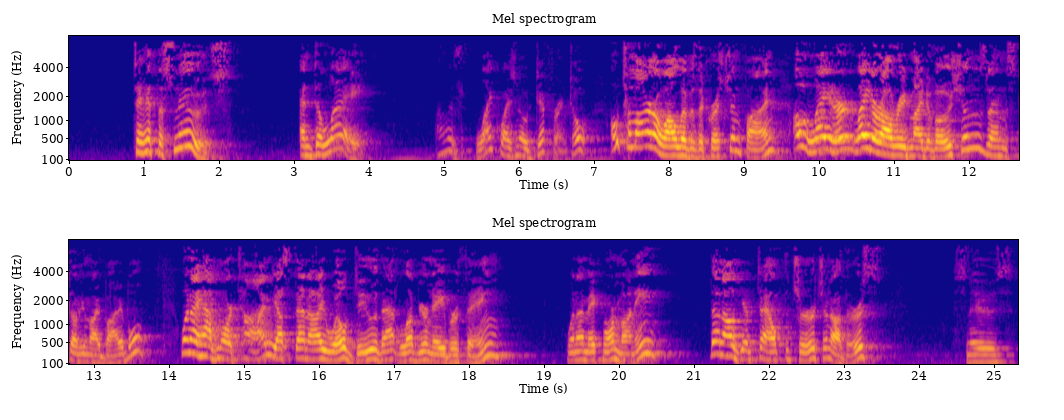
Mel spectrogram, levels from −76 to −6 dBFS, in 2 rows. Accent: American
